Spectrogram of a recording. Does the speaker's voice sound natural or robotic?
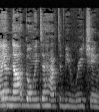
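robotic. The voice sounds stiff, formal and robotic.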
